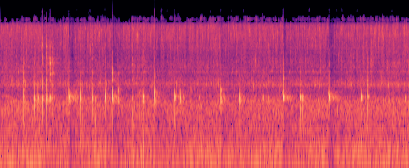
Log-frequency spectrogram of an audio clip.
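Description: Chicken in tomato masala sizzling in a steel pot, with many light clinks as a glass bowl knocks against the pot while chopped green chillies are tipped in.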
